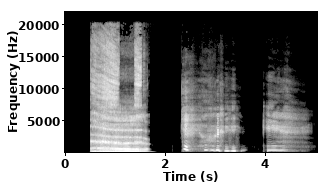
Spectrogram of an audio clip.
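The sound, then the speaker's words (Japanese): A series of three drawn-out, voiced burps: a long, loud, rumbling first burp, then a wavering, gurgling second one, and a shorter final burp, with brief silences between them. “お礼のザーメンゲップしちゃうね。”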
